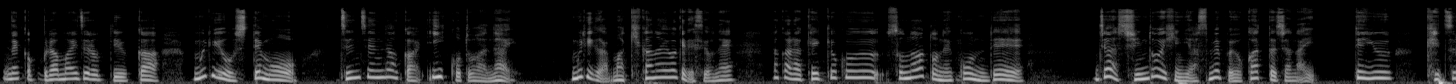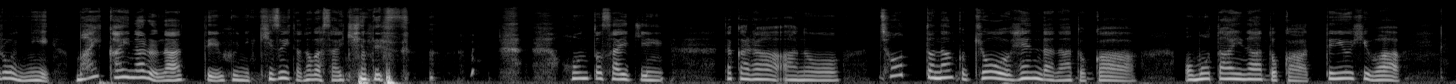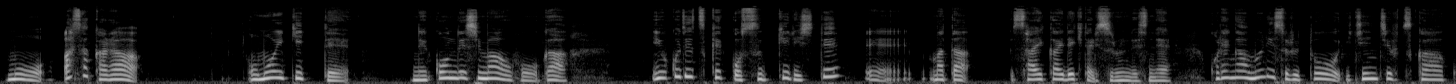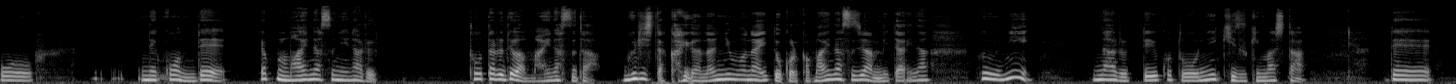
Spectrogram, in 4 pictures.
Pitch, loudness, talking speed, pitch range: 220 Hz, -26 LUFS, 285 characters per minute, 190-270 Hz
